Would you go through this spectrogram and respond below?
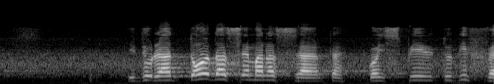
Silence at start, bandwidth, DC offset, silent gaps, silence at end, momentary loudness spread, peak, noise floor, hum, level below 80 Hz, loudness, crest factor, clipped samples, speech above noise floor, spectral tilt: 0.3 s; 15.5 kHz; under 0.1%; none; 0 s; 16 LU; -4 dBFS; -46 dBFS; none; -74 dBFS; -21 LUFS; 18 dB; under 0.1%; 24 dB; -3 dB/octave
